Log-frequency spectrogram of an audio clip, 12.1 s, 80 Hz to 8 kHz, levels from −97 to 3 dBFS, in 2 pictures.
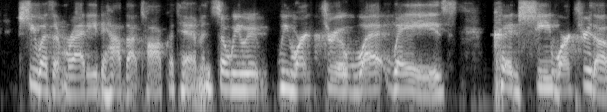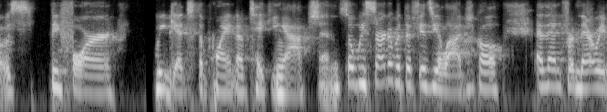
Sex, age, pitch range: female, 30-49, 185-230 Hz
